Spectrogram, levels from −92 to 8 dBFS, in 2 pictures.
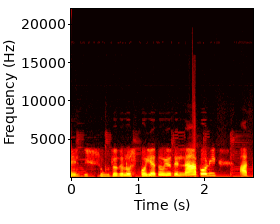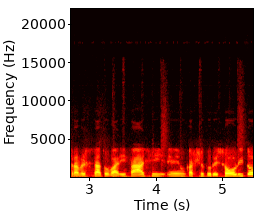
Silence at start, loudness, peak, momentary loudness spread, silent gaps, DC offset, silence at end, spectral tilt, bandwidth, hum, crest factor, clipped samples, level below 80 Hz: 0 s; -19 LUFS; 0 dBFS; 16 LU; none; under 0.1%; 0 s; -7 dB/octave; 6.6 kHz; none; 20 dB; under 0.1%; -58 dBFS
